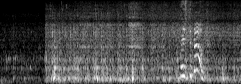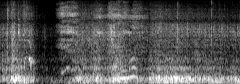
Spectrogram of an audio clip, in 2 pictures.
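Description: Rain patters steadily on a car roof.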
